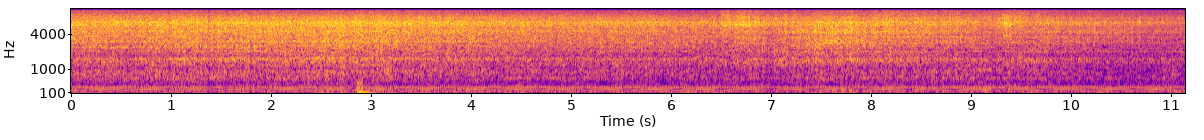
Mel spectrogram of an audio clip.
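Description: Browned onions in hot oil in an aluminium pot sizzling hard just after a wet tomato mixture is poured in: a steady, loud frying hiss that eases slightly near the end.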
